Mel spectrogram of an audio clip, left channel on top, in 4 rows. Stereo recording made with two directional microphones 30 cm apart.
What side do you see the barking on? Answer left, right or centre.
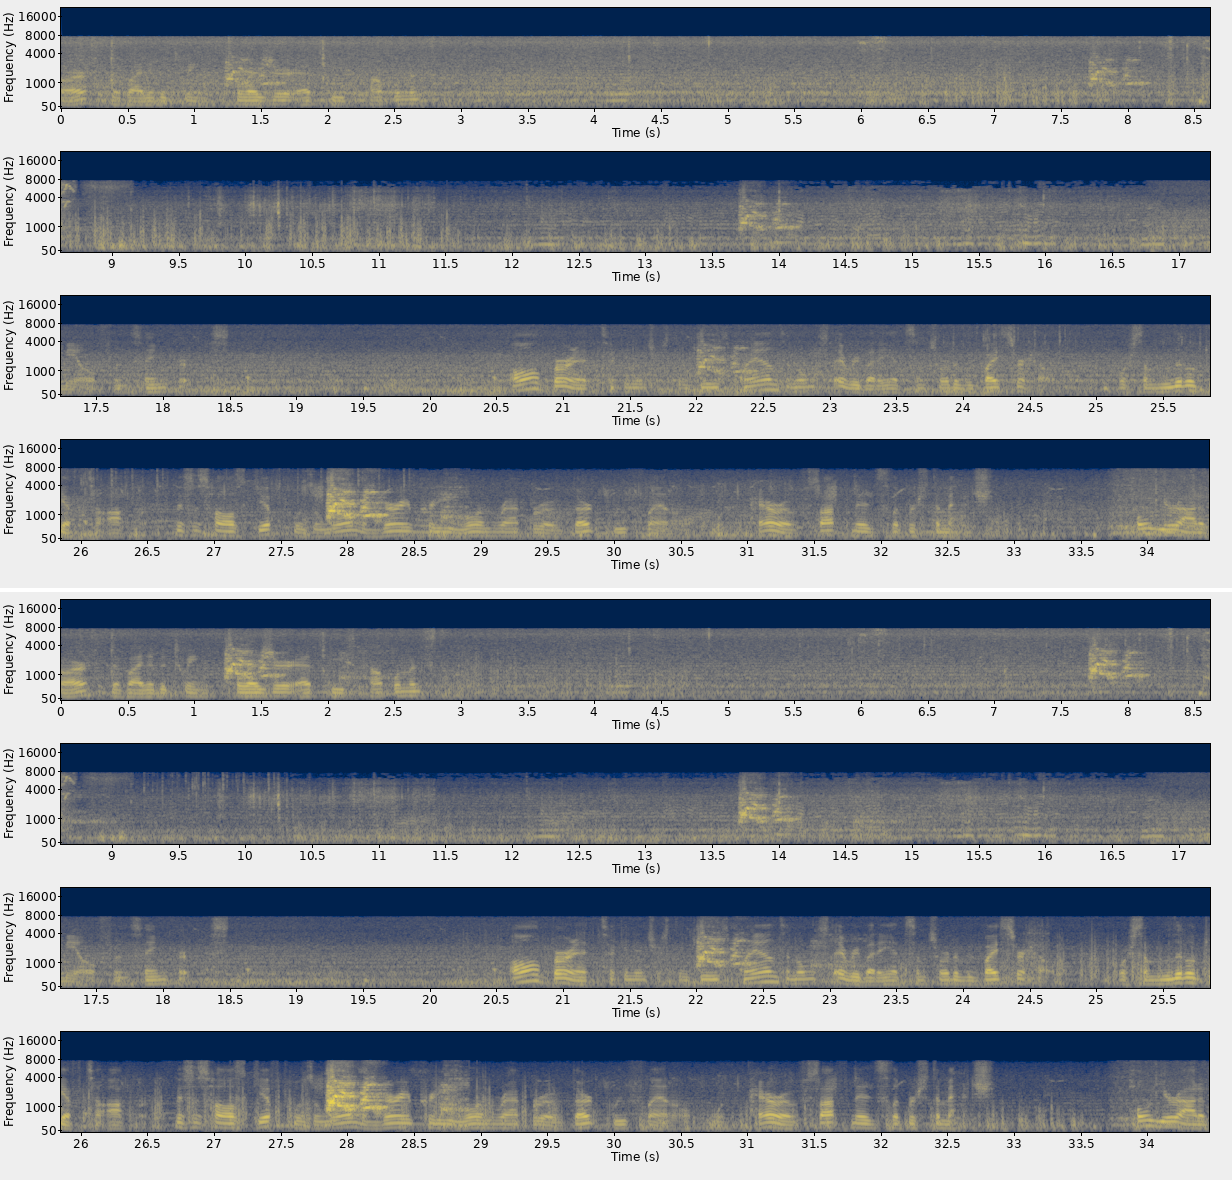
right.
